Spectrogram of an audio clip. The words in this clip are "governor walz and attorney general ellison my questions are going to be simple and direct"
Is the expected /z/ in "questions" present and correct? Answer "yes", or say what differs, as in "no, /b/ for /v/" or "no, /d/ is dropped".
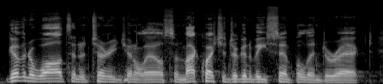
yes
